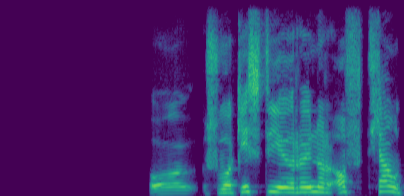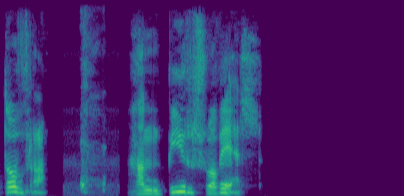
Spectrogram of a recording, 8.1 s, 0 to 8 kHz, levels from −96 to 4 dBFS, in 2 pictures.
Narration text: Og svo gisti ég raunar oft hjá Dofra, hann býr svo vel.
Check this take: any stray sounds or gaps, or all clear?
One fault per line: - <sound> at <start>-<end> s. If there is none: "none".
- cough at 4.8-5.1 s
